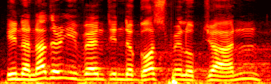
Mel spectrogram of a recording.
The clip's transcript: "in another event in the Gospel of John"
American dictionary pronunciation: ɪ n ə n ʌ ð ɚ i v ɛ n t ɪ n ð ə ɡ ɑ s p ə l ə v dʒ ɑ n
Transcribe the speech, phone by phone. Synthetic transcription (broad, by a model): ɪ n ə n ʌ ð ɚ i v ɛ n t ɪ n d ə ɡ ɑ s p ə l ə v dʒ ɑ n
